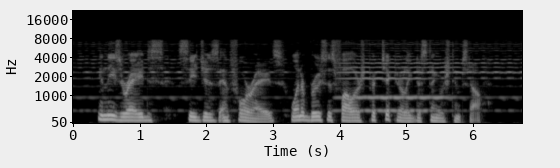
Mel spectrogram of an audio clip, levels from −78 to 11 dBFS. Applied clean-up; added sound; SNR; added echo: classical method log-MMSE.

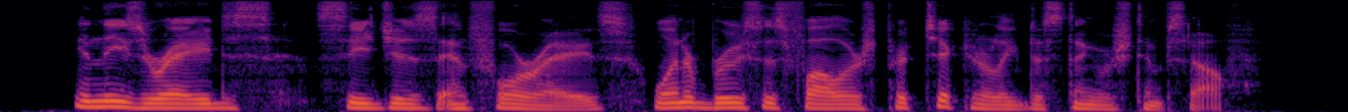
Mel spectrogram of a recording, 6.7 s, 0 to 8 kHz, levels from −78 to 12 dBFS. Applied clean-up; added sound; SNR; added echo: neural mask model Resemble Enhance denoiser.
